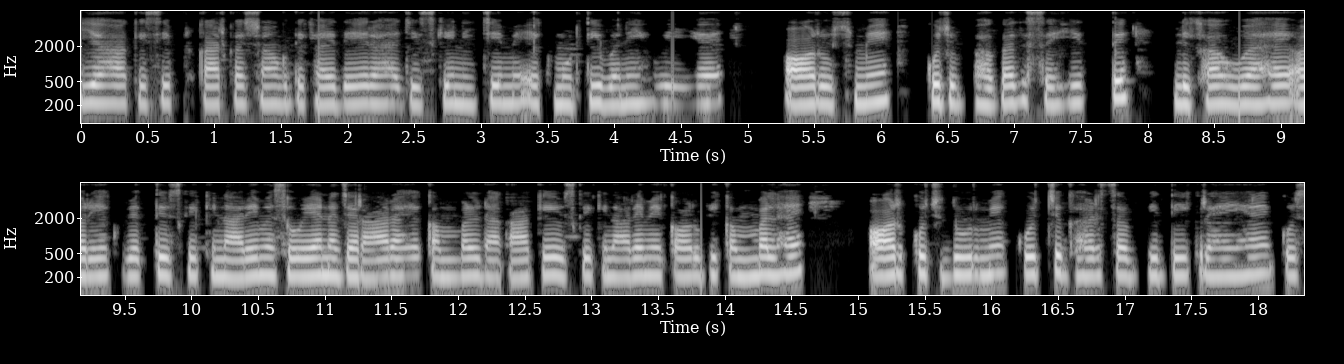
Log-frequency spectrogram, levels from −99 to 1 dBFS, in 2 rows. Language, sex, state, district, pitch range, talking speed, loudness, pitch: Hindi, female, Chhattisgarh, Balrampur, 205-220 Hz, 200 wpm, -21 LUFS, 210 Hz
